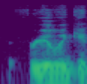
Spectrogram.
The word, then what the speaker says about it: Frelick: You studied your pronunciation guide previously because some might say Frelick, but Frelick it is.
